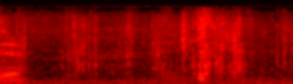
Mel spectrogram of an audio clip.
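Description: A short spoken 'yeah', then faint outdoor background with a steady low hum and one brief sharp sound about one and a half seconds in.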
